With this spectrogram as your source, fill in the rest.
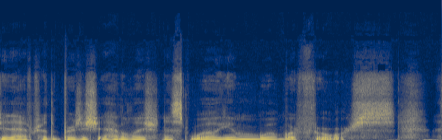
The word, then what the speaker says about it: Wilberforce: Quakers and named it after the British abolitionist William Wilburforce.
